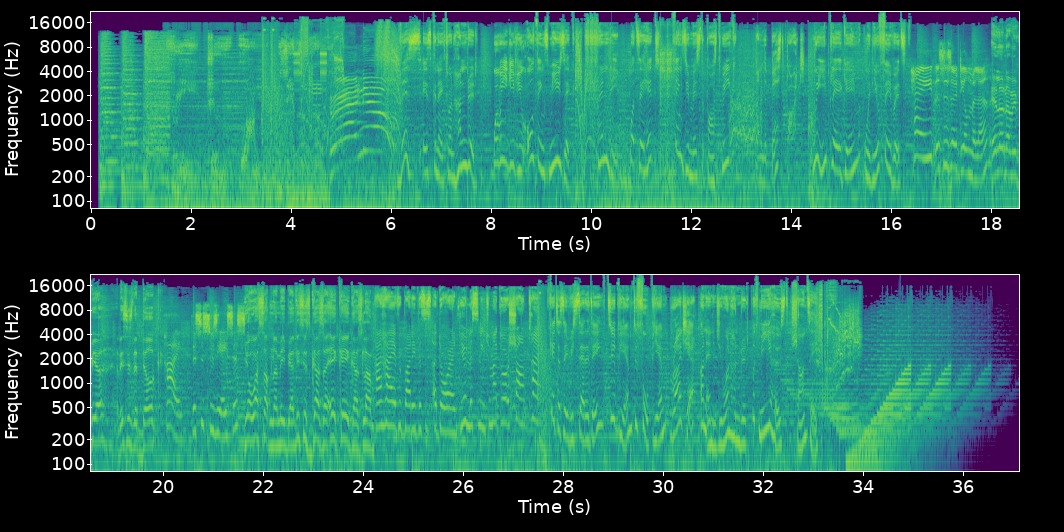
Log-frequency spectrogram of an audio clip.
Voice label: Promo; Connect 100 Promo; Energy 100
